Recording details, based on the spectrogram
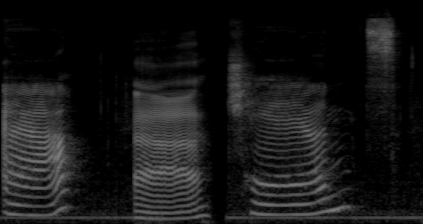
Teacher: End with that Ns by touching the tip of your tongue to the back of your top front teeth and then sliding it back and keeping that air moving for the s sound.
